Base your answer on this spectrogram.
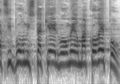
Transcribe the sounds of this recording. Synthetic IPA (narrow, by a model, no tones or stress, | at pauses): at͡sibuʁmist̪ake̞lveome̞ʁmako̞ʁe̞po̞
